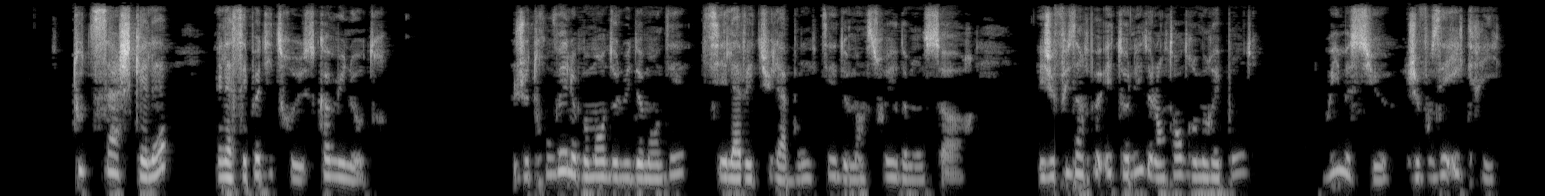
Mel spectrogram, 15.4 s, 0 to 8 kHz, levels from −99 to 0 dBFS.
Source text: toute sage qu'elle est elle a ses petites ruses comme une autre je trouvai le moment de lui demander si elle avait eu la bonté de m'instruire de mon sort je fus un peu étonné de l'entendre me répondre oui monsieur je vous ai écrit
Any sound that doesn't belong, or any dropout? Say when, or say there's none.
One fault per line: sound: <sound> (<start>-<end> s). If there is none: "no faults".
no faults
